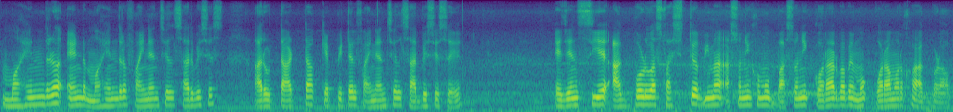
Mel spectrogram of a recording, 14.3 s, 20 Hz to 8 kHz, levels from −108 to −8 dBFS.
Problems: none marked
